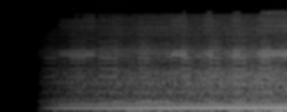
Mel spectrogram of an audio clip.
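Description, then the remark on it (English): After a moment of silence, a steady roar of heavy road traffic from too many cars fades in and builds, with a low engine drone and continuous rushing noise from passing vehicles. No one speaks. “There are just too many cars these days. The traffic seems to get worse and worse.”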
